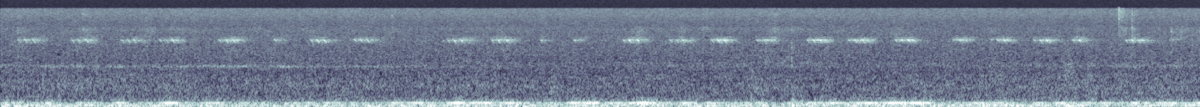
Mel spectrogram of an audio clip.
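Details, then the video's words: Several spring peepers in a swamp give a continuous chorus of brief, high-pitched peeps, several a second, over a dense low hum with a softer steady tone beneath. "Spring Peepers"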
